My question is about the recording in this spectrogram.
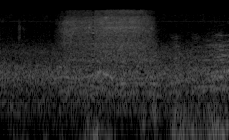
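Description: Near silence: faint background hiss, a little stronger for about a second in the middle.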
